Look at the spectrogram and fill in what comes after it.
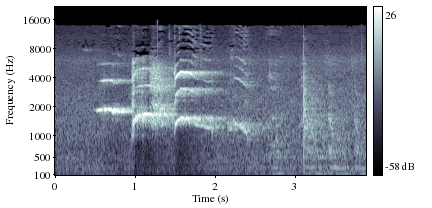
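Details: An Alaskan Malamute puppy gives high, drawn-out whines that waver and slide downward while being given its first DHPPILC vaccination on 30 December 2020.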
